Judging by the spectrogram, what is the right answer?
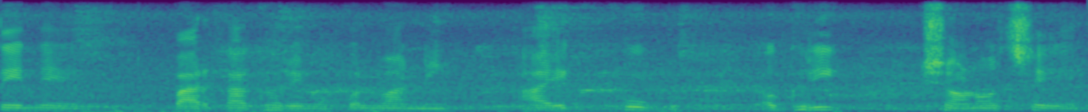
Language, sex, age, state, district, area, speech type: Gujarati, female, 45-60, Gujarat, Junagadh, urban, spontaneous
